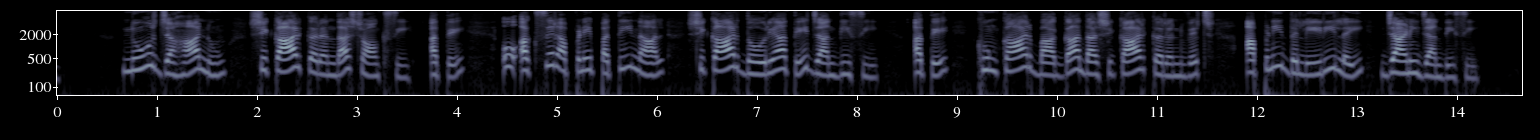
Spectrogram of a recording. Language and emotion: Punjabi, neutral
